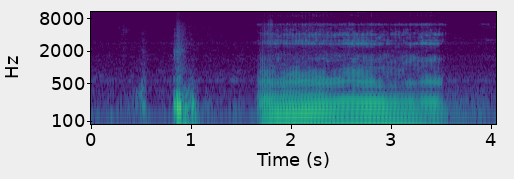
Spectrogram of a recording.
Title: Boss snoring away after a hard day at play.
